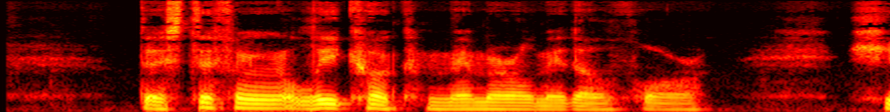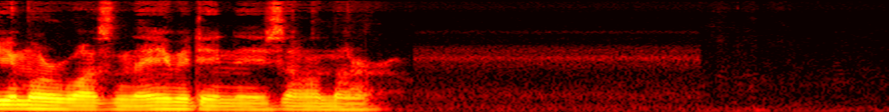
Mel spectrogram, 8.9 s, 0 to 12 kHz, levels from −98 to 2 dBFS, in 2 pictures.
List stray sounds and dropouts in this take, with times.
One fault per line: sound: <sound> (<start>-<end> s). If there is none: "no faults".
no faults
